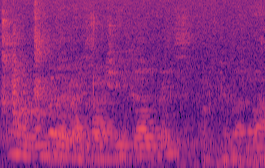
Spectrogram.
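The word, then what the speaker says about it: Xóchitl: Entonces este es esdrújula. Exactamente. Xochitl es esdrújula.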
